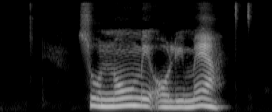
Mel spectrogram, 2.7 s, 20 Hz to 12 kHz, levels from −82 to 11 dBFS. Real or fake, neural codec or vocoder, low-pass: fake; codec, 24 kHz, 0.9 kbps, DualCodec; 10.8 kHz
